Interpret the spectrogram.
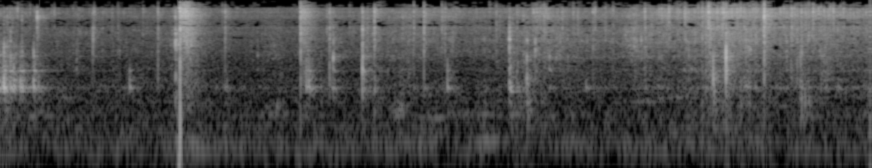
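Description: Green chillies, garlic cloves and ginger sizzling and crackling in hot oil in a frying pan, with scattered spits and a wooden spatula moving them around. There is one sharp click about a second and a half in, and the sizzle grows louder near the end.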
